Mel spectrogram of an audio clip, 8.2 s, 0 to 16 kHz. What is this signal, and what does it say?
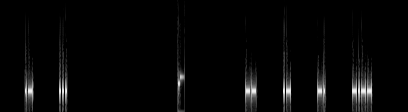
Morse code, heard as a keyed tone, about 40 wpm, spaced as for 14 wpm, 690 Hz. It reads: AS MANY
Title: 6x Character Spacing - Top 500 Words - 40wpm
